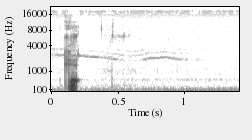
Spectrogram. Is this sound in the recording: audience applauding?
no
